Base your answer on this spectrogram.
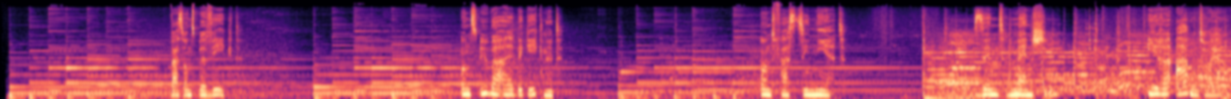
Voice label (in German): Werbung Sanft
